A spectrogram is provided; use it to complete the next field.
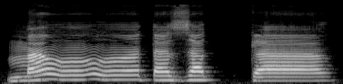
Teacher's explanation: نون ساکن کے بعد تا آ گیا، یہاں پر اخفا کا قاعدہ ہوگا.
